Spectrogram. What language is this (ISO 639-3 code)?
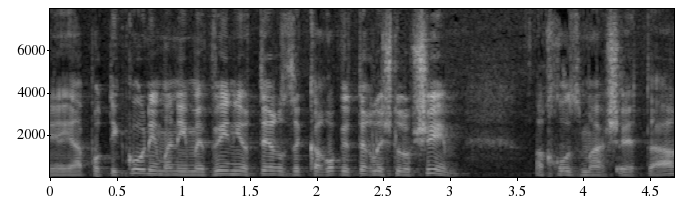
heb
